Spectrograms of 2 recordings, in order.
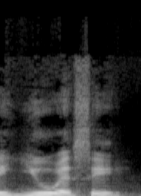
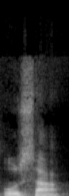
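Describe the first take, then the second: First: "U S A" said letter by letter; name each letter in "U S A"; spelled out. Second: "usa" run together as oo-sah; read as a word. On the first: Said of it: "You say U S A". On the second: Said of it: "You do not pronounce it as". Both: Shown as a demonstration.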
